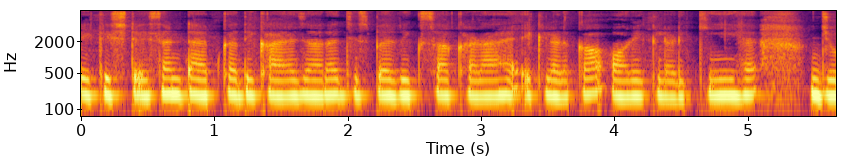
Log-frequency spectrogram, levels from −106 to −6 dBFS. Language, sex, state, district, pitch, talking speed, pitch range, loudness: Hindi, female, Bihar, West Champaran, 185 Hz, 200 wpm, 185-190 Hz, -15 LUFS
